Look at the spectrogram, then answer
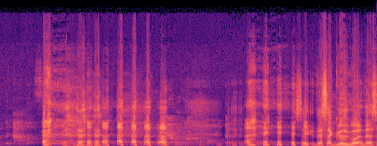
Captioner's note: all laughing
